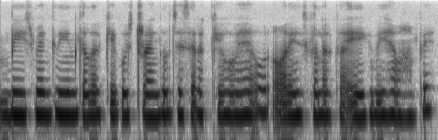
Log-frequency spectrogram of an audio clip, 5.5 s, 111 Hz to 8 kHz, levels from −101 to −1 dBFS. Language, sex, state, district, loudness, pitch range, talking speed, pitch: Hindi, female, Uttar Pradesh, Lalitpur, -15 LUFS, 235-245 Hz, 220 wpm, 235 Hz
